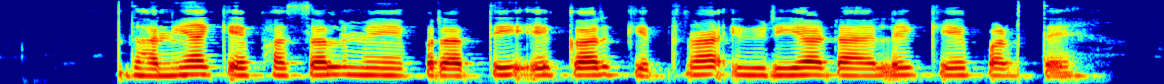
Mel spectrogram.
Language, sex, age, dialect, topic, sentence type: Maithili, female, 60-100, Bajjika, agriculture, question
